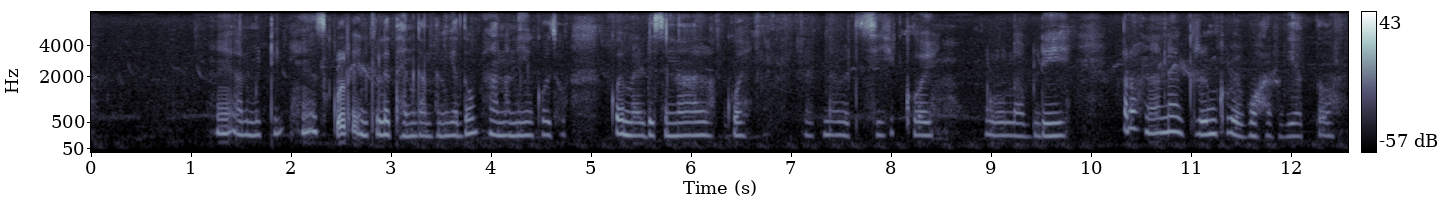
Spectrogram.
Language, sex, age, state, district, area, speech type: Santali, female, 18-30, West Bengal, Purulia, rural, spontaneous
